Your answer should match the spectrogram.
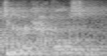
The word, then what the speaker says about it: pterodactyl: I like pterodactyls because no one can hear them go to the bathroom because the pee is silent.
